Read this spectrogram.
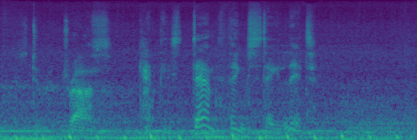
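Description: A young man speaks in a low voice through a microphone.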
